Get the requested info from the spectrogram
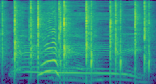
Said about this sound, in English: Congratulations to Christopher R. Moore. Yeah. Big shout out. Everybody give Christopher R. Moore a cheer.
